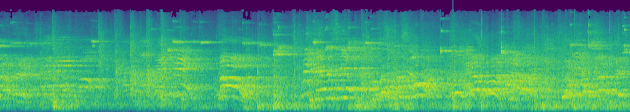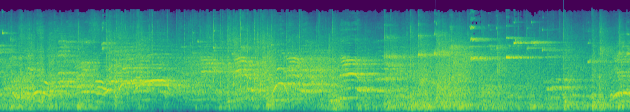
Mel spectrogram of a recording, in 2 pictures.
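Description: Sneakers squeak sharply on a hard gym floor in a large echoing hall.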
